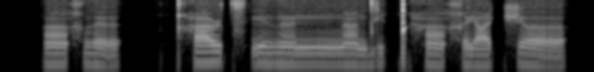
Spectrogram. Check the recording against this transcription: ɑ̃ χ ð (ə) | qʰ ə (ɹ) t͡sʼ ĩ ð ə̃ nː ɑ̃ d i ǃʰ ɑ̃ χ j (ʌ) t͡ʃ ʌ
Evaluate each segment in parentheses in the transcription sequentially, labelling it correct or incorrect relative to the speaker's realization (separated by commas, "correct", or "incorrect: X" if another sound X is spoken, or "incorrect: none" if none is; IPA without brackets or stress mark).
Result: correct, correct, incorrect: ɑ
